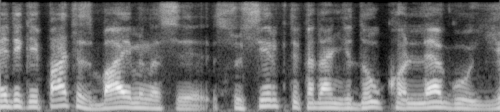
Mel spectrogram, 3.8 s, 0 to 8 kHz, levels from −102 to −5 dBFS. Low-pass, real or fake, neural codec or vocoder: 7.2 kHz; fake; autoencoder, 48 kHz, 128 numbers a frame, DAC-VAE, trained on Japanese speech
